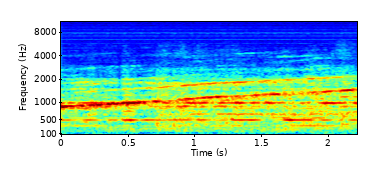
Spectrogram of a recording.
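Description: A female gospel singer holds one long note that slides steadily upward in pitch, over sustained backing chords.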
